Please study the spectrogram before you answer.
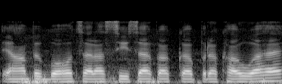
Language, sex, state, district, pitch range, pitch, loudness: Hindi, male, Odisha, Malkangiri, 125-130 Hz, 130 Hz, -14 LUFS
